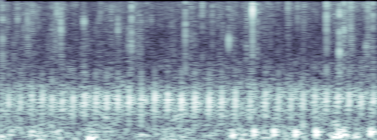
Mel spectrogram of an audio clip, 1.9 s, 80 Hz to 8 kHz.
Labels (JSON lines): {"label": "biophony, rattle", "recorder": "SoundTrap 500"}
